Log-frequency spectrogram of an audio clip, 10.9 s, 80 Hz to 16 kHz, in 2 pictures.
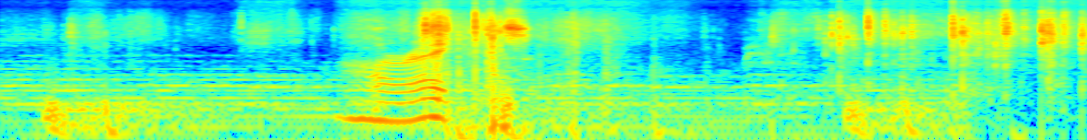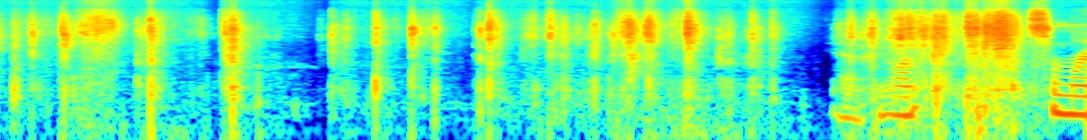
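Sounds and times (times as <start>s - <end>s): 
paper security envelopes being handled and crinkled: 2.1s - 3.2s, 3.8s - 10.7s.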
